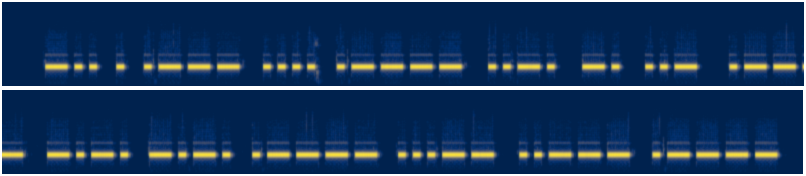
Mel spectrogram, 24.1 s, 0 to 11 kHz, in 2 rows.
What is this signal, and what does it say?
Morse code, heard as a keyed tone, about 11 wpm, 650 Hz. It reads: DE JH1FNU JCC 1321
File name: jh8cbh / 2022cw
